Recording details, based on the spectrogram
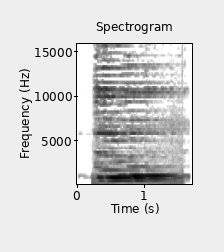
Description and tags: Magic Circle Short Ringing SFX
Great for magic circles in any game!
magic, magical, game-sound, spell, rpg, magician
